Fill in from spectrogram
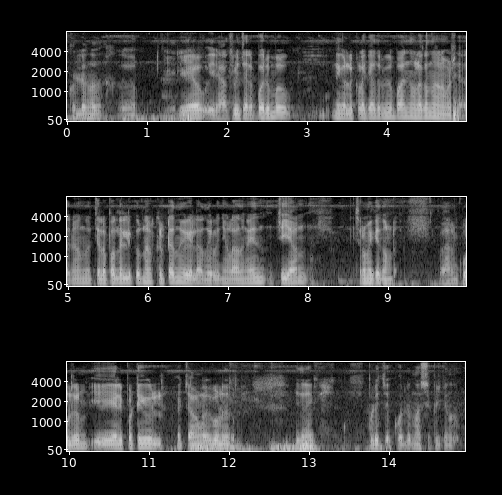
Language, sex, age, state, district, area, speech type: Malayalam, male, 60+, Kerala, Idukki, rural, spontaneous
